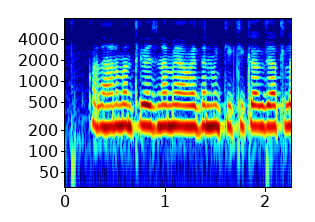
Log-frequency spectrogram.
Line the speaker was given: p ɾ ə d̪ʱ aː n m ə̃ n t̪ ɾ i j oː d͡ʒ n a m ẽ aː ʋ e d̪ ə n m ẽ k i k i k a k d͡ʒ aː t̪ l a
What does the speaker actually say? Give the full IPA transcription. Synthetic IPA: p ɾ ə d̪ʱ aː n m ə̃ n t̪ ɾ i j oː d͡ʒ n a m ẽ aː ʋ e d̪ ə n m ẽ k i k i k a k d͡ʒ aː t̪ l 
